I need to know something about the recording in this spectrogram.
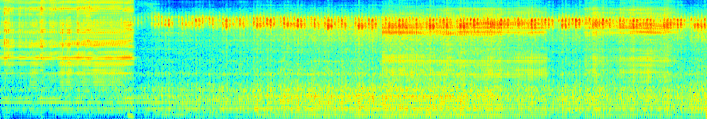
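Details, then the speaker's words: Wood lathe, inside-out turning with the tool riding the bevel: even, steady hiss of shaving wood with no catches, chatter or tear-out; a normal smooth cut. "you should just hear a smoother I can't make the noise but that that should just sound like that shouldn't good shirt and sound like this well like that"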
